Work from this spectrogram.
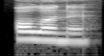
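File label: "олӧны", Komi, female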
